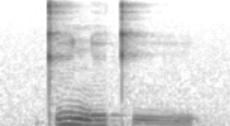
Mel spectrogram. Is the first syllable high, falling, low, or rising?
high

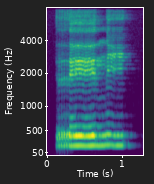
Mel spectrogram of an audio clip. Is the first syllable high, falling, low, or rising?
high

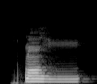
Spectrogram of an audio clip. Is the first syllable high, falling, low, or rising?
high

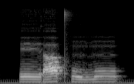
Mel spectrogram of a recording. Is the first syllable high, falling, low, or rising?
low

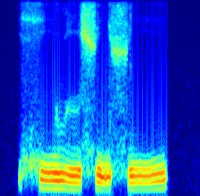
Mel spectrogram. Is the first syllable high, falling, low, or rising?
high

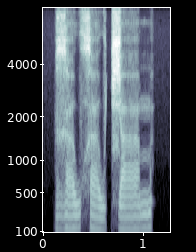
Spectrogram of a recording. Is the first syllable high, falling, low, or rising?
rising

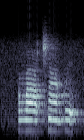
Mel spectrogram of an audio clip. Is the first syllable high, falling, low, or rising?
low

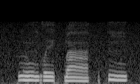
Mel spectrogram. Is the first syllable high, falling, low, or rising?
low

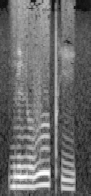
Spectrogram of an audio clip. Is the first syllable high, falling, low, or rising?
low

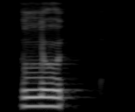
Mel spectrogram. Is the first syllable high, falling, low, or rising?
low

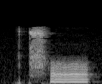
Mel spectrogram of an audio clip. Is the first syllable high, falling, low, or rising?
low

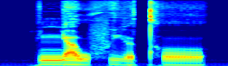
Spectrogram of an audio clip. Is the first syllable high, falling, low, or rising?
low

